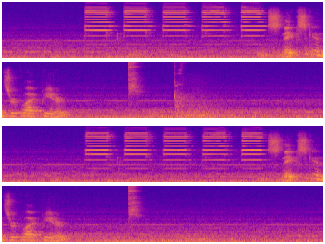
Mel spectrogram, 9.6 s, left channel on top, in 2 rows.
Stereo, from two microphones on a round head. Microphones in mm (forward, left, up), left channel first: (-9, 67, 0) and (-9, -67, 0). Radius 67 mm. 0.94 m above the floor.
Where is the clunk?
10° left (ahead or behind), 2 m.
